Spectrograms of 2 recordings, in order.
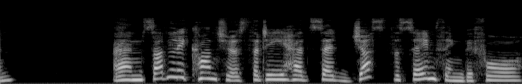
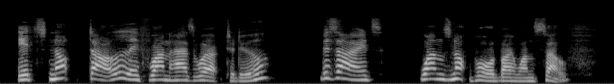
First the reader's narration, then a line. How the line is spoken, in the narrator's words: Levin replied curtly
